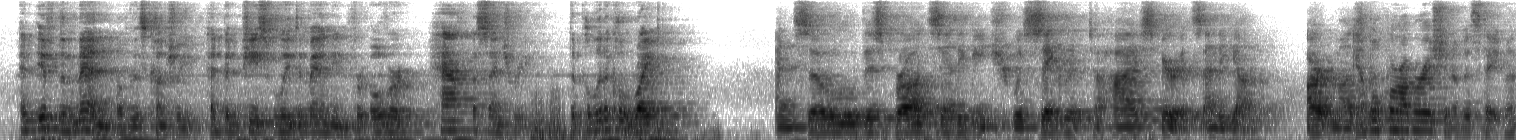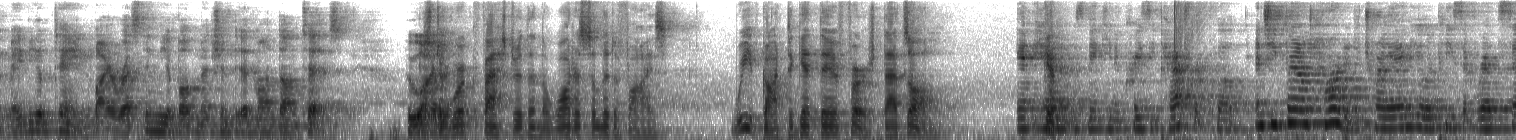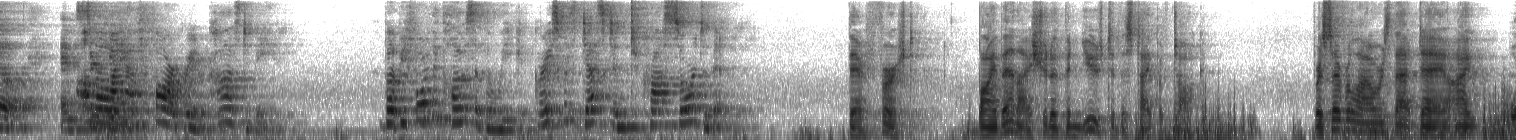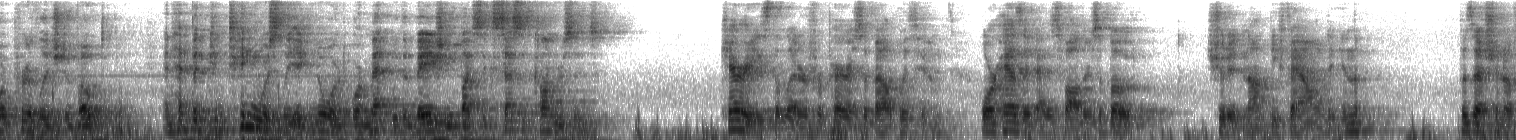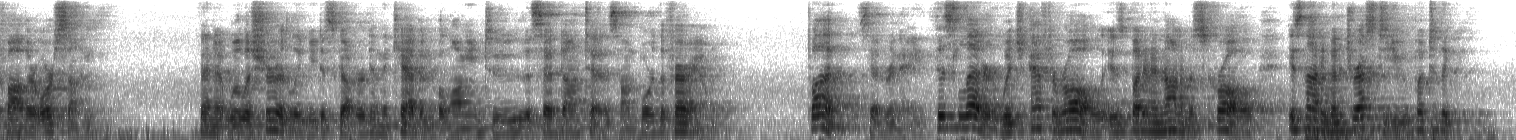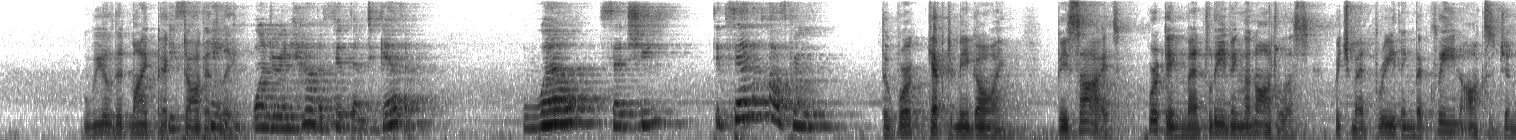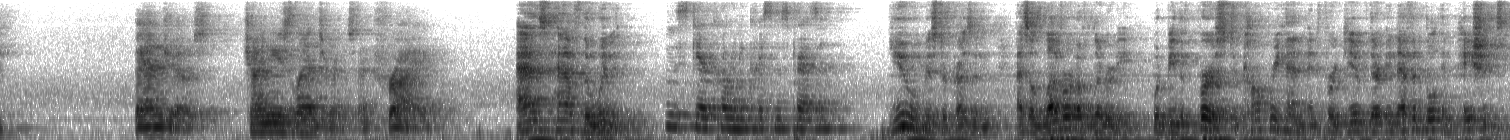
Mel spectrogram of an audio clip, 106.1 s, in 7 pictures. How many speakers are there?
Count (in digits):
6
